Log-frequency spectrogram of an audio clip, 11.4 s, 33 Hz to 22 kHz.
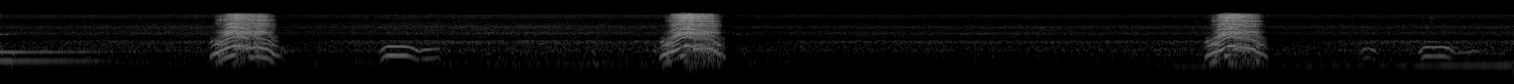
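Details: Eurasian eagle-owls in the Eifel on 13 March 2019, male bringing prey to the female at the nest: three harsh rasping hisses several seconds apart, each followed by a faint, quavering nasal call.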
